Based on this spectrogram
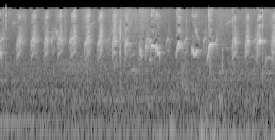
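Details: Bulbul evening song: bright, chirpy notes, about three or four a second, mostly high-pitched, with a few clearer whistled phrases near the end.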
